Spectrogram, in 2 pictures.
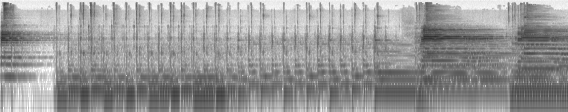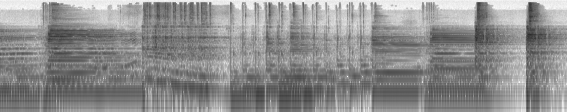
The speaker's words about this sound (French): Je mets le depth au minimum pour essayer de minimiser l'effet de dégradation et d'oscillation sur le mode tape et on écoute le plus droit possible. On va essayer de se faire un petit slap back. Encore un petit peu plus.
